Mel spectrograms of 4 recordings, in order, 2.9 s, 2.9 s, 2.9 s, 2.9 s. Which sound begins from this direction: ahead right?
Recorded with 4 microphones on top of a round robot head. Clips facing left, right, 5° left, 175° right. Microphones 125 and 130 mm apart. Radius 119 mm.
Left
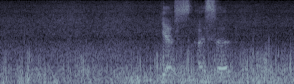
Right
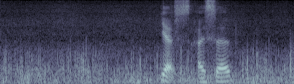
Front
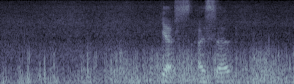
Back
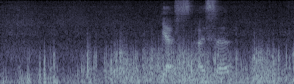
A man speaking, at 1.6 s.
